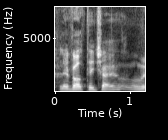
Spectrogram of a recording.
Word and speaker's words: Voltigeurs: Yeah, I think I pronounced that correctly Voltigeurs. For my French-Canadian... – Les Voltigeurs.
